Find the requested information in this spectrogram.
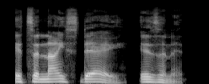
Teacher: The tone going up at the end tells the listener that you're asking a question. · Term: intonation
